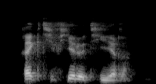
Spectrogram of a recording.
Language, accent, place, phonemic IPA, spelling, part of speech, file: French, France, Lyon, /ʁɛk.ti.fje l(ə) tiʁ/, rectifier le tir, verb, LL-Q150 (fra)-rectifier le tir.wav
- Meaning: to make adjustments, to adjust tactics, to change course; to set things back on track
